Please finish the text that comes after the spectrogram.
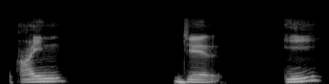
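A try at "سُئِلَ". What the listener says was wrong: হ্যাঁ, এটাকে আমরা আইন না বলে হামজা বলি। সুইলা।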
